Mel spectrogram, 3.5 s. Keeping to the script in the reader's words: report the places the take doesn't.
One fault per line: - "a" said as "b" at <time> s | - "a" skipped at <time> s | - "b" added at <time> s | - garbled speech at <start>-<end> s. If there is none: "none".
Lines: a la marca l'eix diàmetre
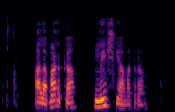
none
